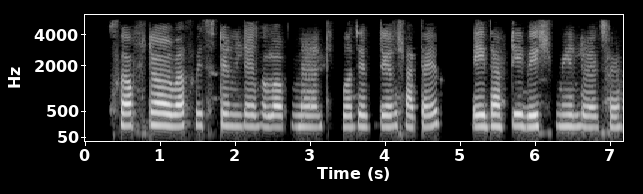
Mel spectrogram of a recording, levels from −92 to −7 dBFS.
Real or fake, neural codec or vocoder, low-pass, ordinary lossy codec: fake; codec, 16 kHz, 1 kbps, X-Codec, HuBERT features, trained on balanced general audio; 5.4 kHz; MP3, 32 kbps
